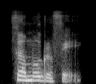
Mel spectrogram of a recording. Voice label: "Thermography", Indian

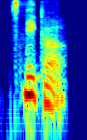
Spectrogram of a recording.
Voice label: "sneaker", Indian

